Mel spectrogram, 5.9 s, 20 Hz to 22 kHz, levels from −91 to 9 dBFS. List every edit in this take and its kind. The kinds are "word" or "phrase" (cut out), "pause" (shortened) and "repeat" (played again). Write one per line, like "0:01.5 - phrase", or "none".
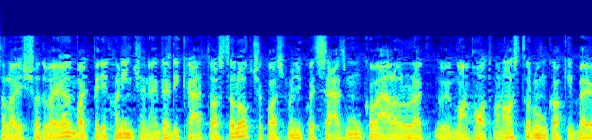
none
